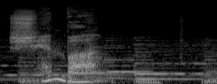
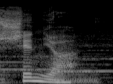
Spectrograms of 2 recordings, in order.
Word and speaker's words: Shinya: Shinba? Yes, no, close. My name's Shinya.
